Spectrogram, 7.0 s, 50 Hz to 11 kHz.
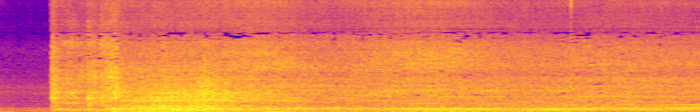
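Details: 2012 Toyota Alphard ANH20, 2AZ engine, about 74,000 km, first start after replacing a broken balancer shaft that caused rough engine noise: it cranks and catches at once, settling into a smooth, steady idle with no knock or rough shake.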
